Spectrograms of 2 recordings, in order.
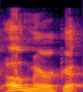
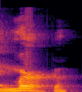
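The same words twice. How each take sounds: First: The word is said in a plain standard way. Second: The word is said in a cowboy drawl. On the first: "I don't say America" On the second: "I'm a cowboy, so ... I just say America"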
